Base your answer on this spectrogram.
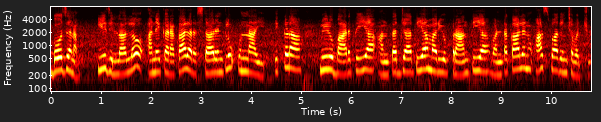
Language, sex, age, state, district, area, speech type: Telugu, female, 30-45, Andhra Pradesh, East Godavari, rural, spontaneous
